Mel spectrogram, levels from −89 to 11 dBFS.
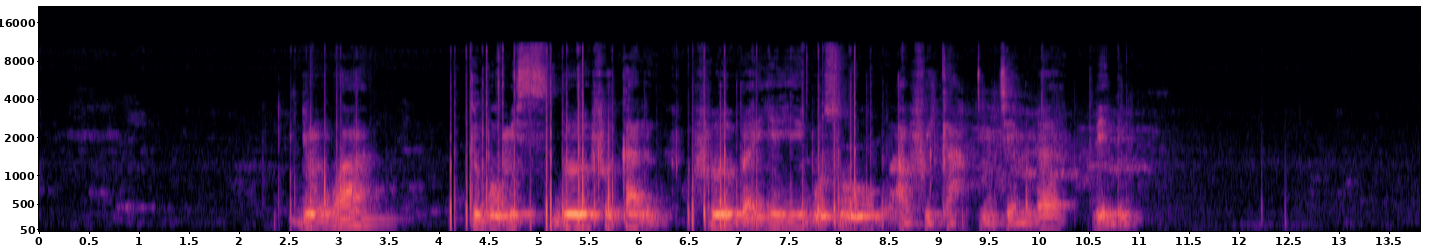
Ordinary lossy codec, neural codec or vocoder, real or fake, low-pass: Opus, 64 kbps; vocoder, 44.1 kHz, 128 mel bands, Pupu-Vocoder; fake; 10.8 kHz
